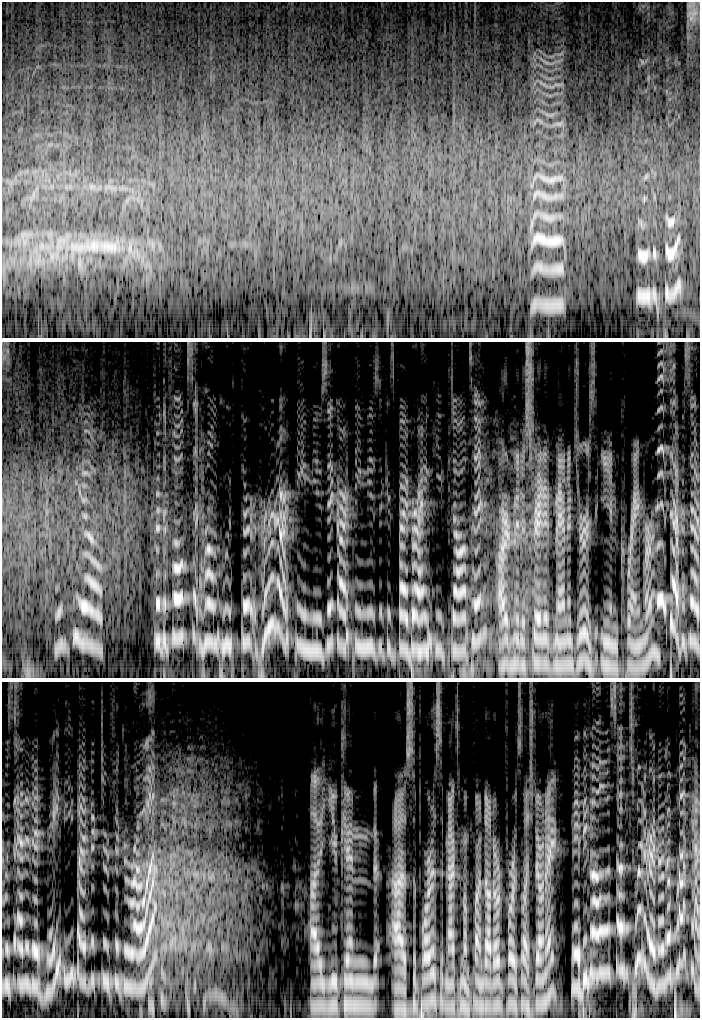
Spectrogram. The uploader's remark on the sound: Minneapolis Live Show Edition. Sell out the IceHouse Minneapolis for a the first stop on their live show tour! Featuring goofy experiments with the audience.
